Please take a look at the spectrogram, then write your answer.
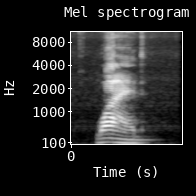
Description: IPA/waɪd/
